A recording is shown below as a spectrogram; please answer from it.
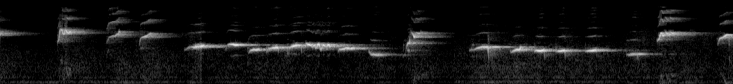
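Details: Magpie-robin song aimed at provoking rival magpie-robins: high sharp downslurred whistles in threes, then a long run of fluted mid-pitched phrases, repeated sharp whistles and a further descending sequence.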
